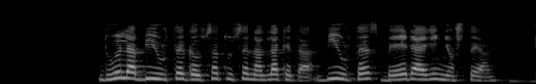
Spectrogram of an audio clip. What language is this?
Basque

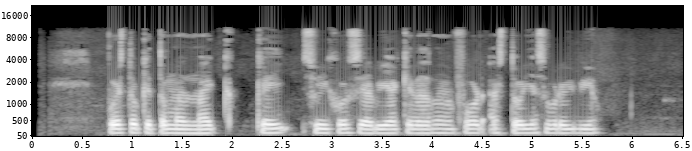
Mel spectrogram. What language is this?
Spanish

